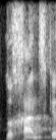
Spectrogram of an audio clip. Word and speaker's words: Luhansk: Luhansk is more of a Ukrainian pronunciation than Russian.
